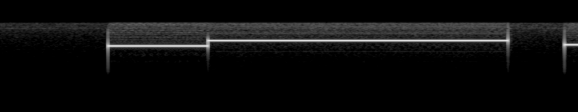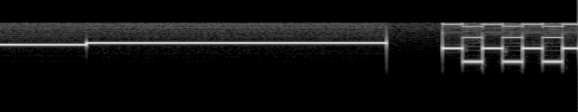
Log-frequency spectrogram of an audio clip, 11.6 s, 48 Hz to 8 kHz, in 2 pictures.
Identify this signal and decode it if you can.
Two-tone page, heard as a one-second tone, then a three-second tone, about 980 then 1250 Hz, about 1040 then 1120 Hz. It is heard from 1.1 to 9.6 s.
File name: pager / 91 FIRE / wcalert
